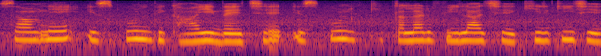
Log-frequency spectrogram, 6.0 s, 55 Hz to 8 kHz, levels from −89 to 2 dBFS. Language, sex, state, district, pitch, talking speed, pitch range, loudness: Maithili, female, Bihar, Begusarai, 220 Hz, 120 wpm, 210-240 Hz, -21 LUFS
